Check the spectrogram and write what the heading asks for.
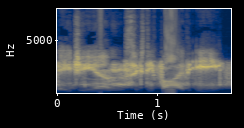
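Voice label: "AGM-65E", English; Weapon; DCS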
